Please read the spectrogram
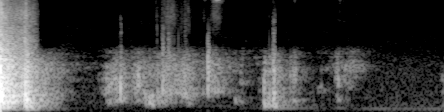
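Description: Faint, scattered rustles and light knocks of plastic-wrapped tackle boxes and a fabric tackle bag being handled, after the last of a spoken word.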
